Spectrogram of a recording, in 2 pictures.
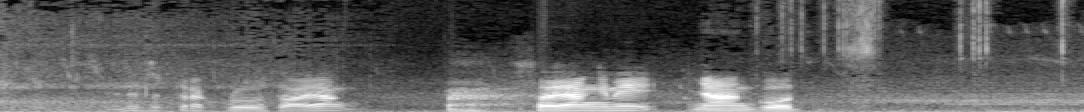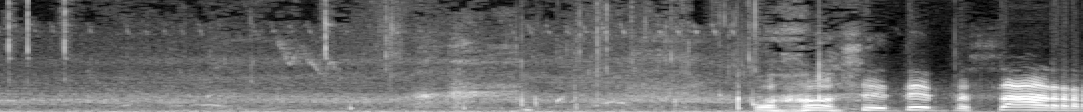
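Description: A fishing reel clicks and whirs as its handle is cranked.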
